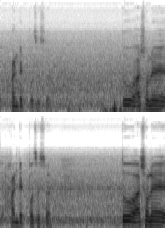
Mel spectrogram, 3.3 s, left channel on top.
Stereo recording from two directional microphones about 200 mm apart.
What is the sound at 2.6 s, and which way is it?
Speech, 30° right (ahead or behind).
